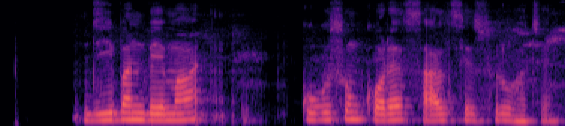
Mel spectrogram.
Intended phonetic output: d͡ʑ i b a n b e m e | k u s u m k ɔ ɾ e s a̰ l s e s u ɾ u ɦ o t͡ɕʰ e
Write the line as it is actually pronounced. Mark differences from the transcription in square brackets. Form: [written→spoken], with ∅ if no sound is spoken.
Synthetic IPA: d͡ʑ i b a n b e m [e→a] | k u s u m k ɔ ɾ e s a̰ l s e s u ɾ u ɦ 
